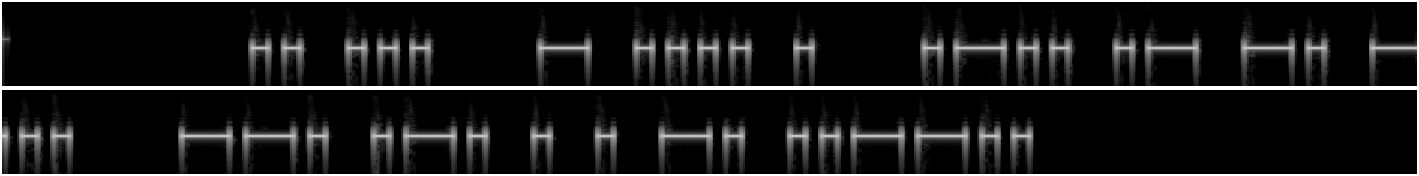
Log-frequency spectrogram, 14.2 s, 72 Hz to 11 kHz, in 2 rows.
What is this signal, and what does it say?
Morse code, heard as a keyed tone, about 15 wpm, 700 Hz. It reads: IS THE LAND GREEN?
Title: Sentences from Top 1000 Words - Review Part 2 - 15wpm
